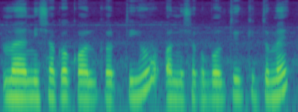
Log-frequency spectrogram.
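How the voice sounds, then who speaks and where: A woman's voice: on the low side, steady tone, a little fast, mellow, slight background noise, natural voice. A woman voicing a middle-aged mother who scolds and teases her daughter, ending lines with prodding questions. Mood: scolding. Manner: nagging, tags questions with "haan?".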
